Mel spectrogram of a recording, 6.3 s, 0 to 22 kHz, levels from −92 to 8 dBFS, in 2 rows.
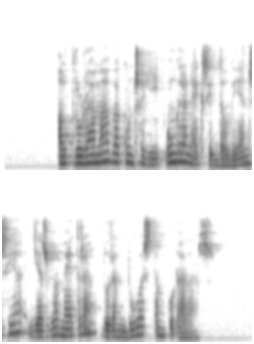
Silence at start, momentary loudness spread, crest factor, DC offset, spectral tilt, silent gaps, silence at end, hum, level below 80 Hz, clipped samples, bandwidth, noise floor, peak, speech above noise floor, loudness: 0.7 s; 9 LU; 20 dB; under 0.1%; -5.5 dB/octave; none; 0.5 s; none; -68 dBFS; under 0.1%; 7.8 kHz; -76 dBFS; -14 dBFS; 44 dB; -33 LUFS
